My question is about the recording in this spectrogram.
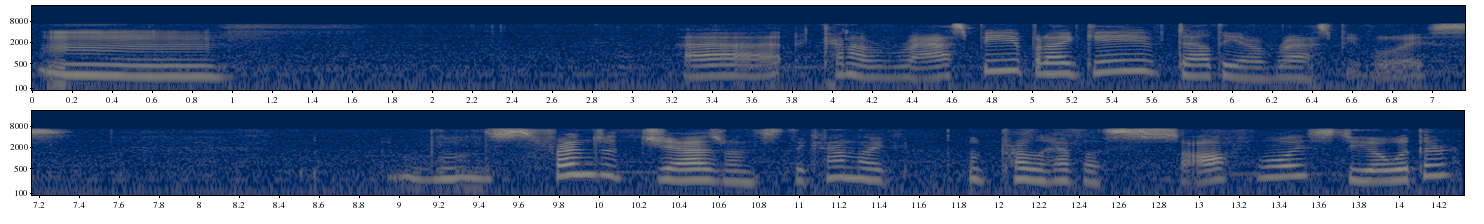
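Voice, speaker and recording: A woman streaming a narrative game, reading its text aloud and reacting in an animated, giggly way. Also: on the high side, slow pace, gravelly, long pauses, a little hiss or hum. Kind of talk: game narration and live commentary. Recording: dull lo-fi stream audio with game music.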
